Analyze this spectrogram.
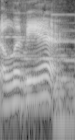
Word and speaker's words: Olivier: Also, I am saying it right, Olivier. I'm adding a little bit of a twang at the air part, but cool.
